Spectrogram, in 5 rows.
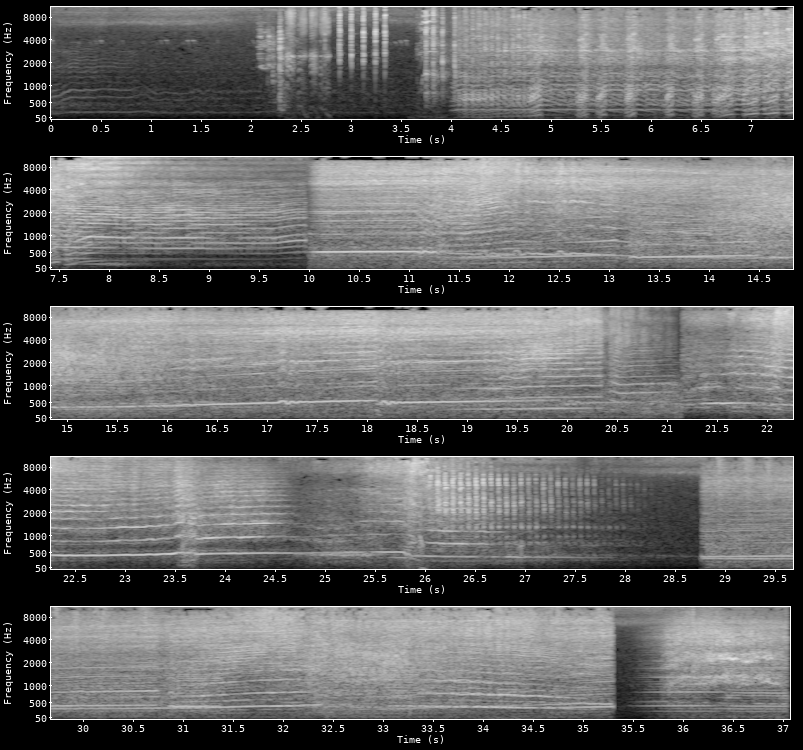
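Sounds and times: cartoon wasp buzzing: 0.0s - 10.0s, 24.7s - 30.8s.

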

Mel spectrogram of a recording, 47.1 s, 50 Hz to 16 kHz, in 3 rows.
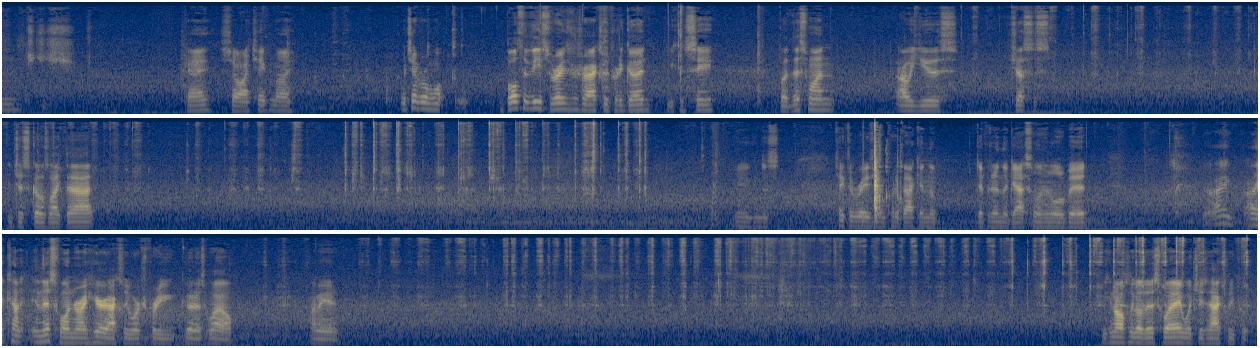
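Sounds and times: background hiss: 0.0s - 47.0s
razor blade scraping paint: 13.0s - 15.9s, 16.8s - 23.8s, 35.8s - 47.0s.

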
